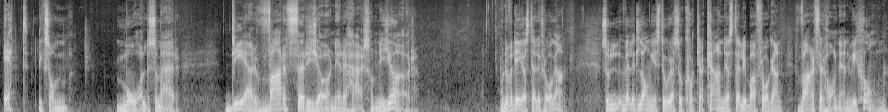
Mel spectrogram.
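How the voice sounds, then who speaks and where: A middle-aged man telling a long anecdote in a relaxed chat, acting out the lines of the people in it. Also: medium pitch, creaky, breathy edge, no echo. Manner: animated anecdote teller acting out dialogue. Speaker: podcast guest. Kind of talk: storytelling in casual conversation.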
